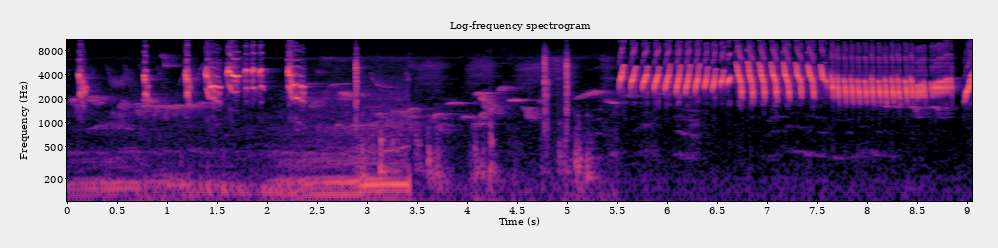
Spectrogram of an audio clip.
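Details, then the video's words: White-rumped shama from the forest, wild, delivering its 'nembak' shooting song that provokes rival shamas: scattered sharp high notes over a low hum, then a long, very fast, even trill of piercing notes. "Murai Batu Hutan Kalau udah Nembak Bikin Emosi Burung Murai Lain"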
